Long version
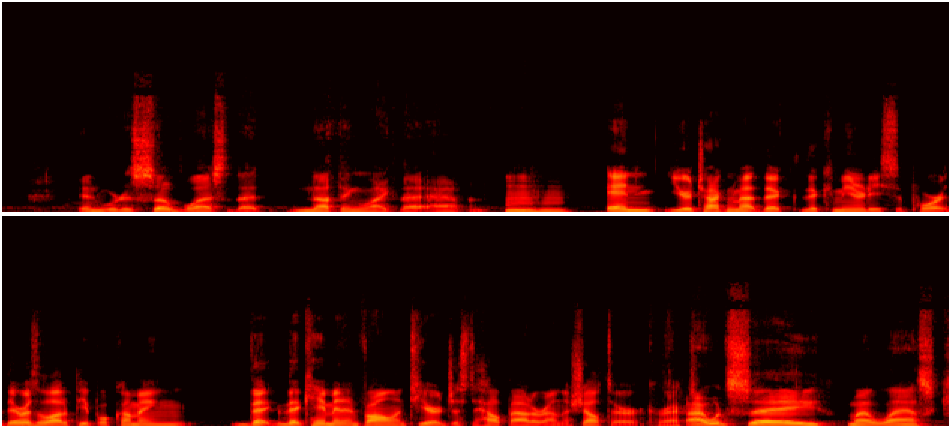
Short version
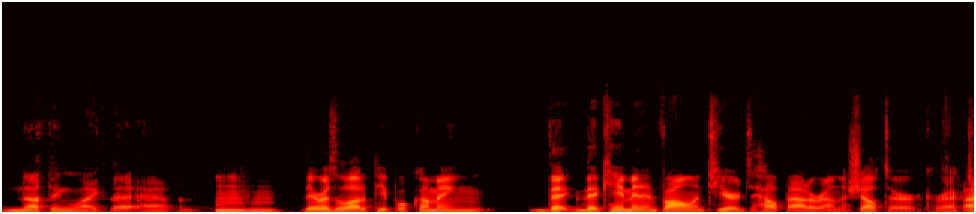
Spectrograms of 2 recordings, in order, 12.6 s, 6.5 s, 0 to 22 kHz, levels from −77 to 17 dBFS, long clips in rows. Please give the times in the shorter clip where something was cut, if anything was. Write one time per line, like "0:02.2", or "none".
0:02.0
0:05.0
